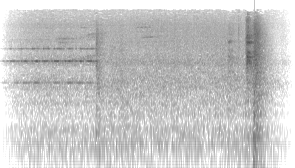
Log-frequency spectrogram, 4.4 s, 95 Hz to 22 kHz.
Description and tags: The tube train doors closing. First we hear warning beeps then the door slides shut. Recorded 19th Feb 2015 with 4th-gen iPod touch. Edited with Audacity.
